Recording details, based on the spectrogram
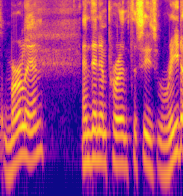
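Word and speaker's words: Myrlyn: And the comm my command this week is I pronounce it Merlin.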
